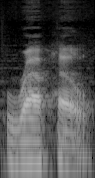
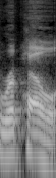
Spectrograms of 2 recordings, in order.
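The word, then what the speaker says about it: rappel: we can have the it's pronounced like repel apparently it's just spelled really weird MH okay what are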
